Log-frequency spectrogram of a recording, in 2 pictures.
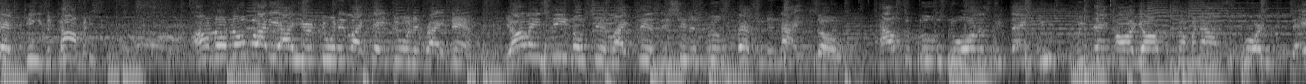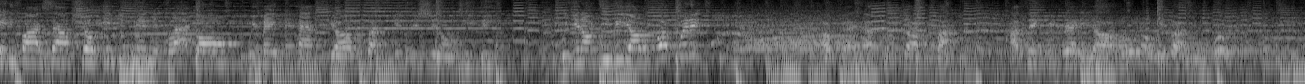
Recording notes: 85SouthshowLIVE from The House Of Blues NO. The crew returns for part 2 of The 85 South Live Show from the House of Blues New Orleans. Take the stage for stand-up comedy sets in front of a sold out audience on Decatur Street. You’re gonna love the musical songs created live on stage. The live band (hired off craigslist) check in to bring out the real New Orleans feeling.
